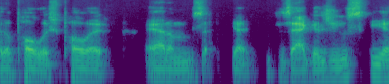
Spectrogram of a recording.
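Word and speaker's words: Zagajewski: Polish poet Adams yeah zagazewski I think is how you pronounce it and you know he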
